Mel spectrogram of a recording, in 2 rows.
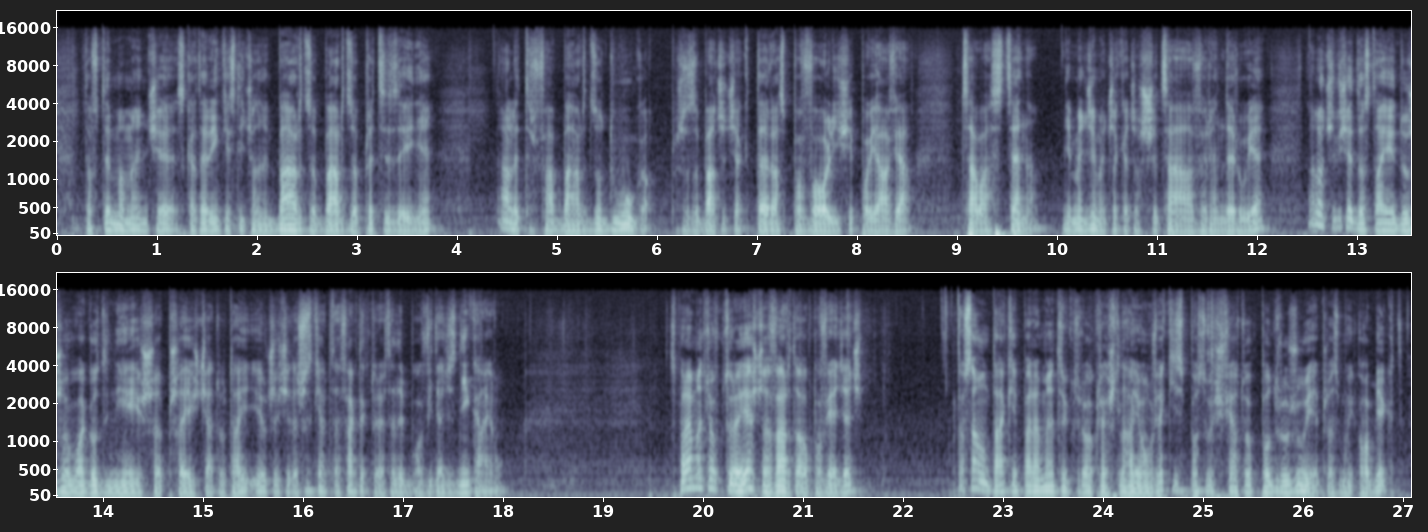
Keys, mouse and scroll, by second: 22.5 Escape, 23.5 click.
